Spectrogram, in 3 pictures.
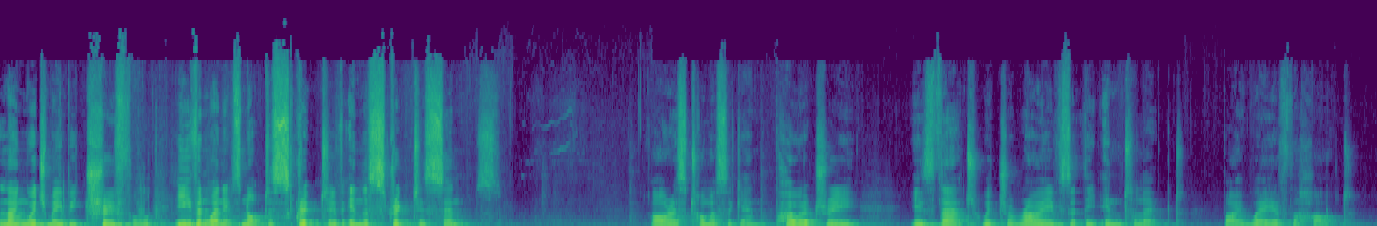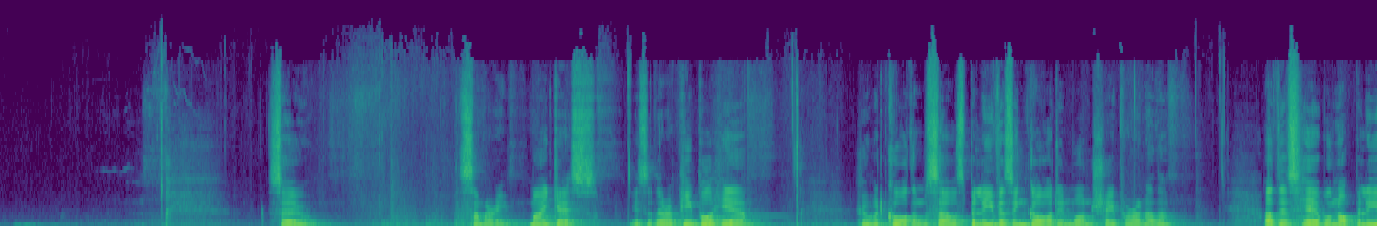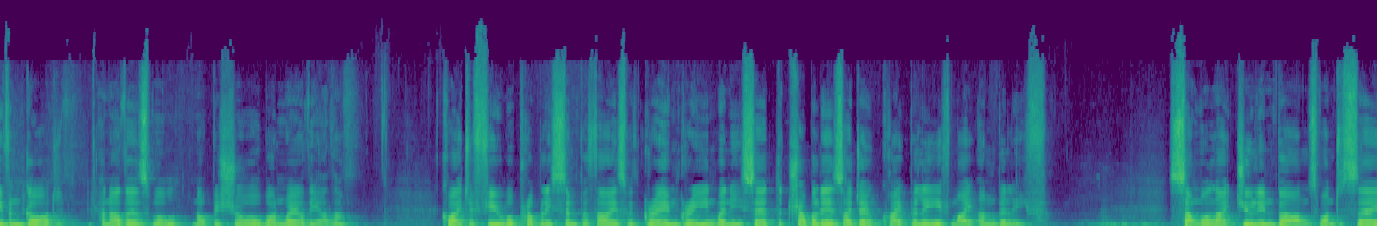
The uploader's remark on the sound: talk given at the Church Times Festival of Poetry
